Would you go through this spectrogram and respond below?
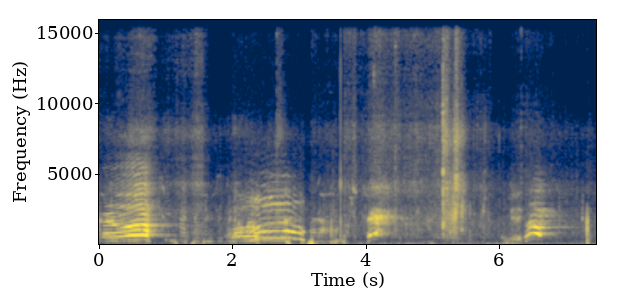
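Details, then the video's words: Goat giving loud, quavering bleats, several drawn-out, harmonically rich calls that rise and fall, separated by short pauses, with a brief rustling burst between them. "funny #goats sounds funny #bakra sounds"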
